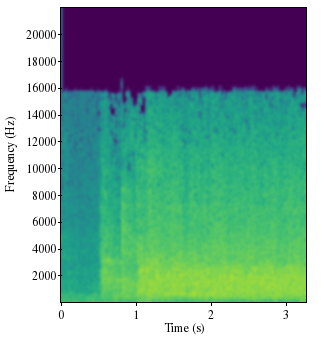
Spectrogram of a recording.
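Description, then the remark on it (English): An audience bursts into applause, the clapping starting suddenly and swelling within a second into a loud, dense, steady roar of many hands that holds to the end. “Random applause line.”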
